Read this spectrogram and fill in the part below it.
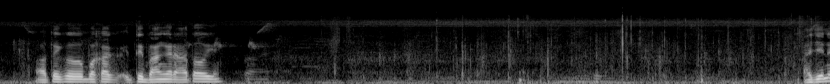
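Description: Footsteps crunch on dry ground and leaves.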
